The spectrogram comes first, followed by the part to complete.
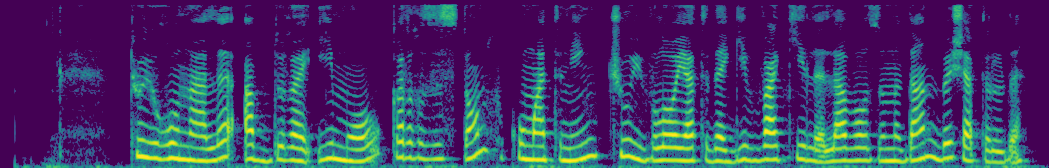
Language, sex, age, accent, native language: Uzbek, female, 18-24, Buxoro, Uzbek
